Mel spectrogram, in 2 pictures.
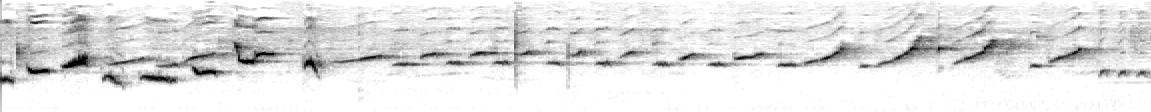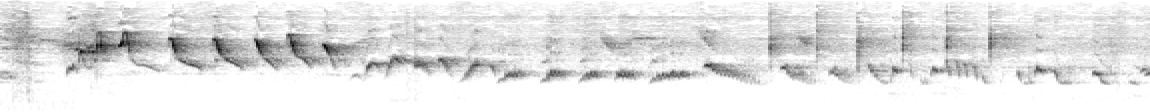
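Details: Bornean white-rumped shama learning to sing, reacting to a lure recording with breast plumage raised; loud opening whistles, then long runs of quick repeated chirping notes that rise and fall in pitch.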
